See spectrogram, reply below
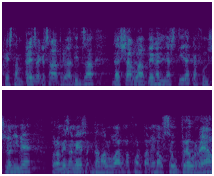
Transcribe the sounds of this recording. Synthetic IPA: kɛst̪əmpɾɛzəkəsaləpɾiβət̪id͡za | d̪əʃaɾləβeβəninəst̪iəkəfunsioniβe | pɾɔəmezəmezd̪əβəluarləfɔɾt̪əmenəlˠsɛwpɾɛwrea

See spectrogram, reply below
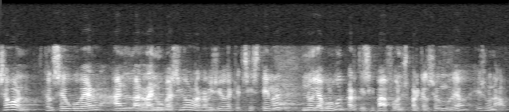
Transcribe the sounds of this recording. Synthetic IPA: səɣonkəlˠsɛwɣuβɛrnənlərənuβəsioənlərəβizioðəkɛt̪sist̪emənojaβulˠɣut̪̚pəɾt̪isipaːfonspəɾkɛlˠsɛwmuðɛlˠezuna̰lˠ

